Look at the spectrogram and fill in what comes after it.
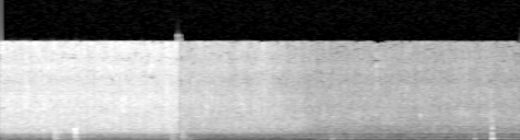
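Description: Chicken, peppers and onions sizzling as they fry in a skillet. The sizzle drops off sharply a little under two seconds in and goes on faintly, with a light clink near the end as a glass lid is set on the pan.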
